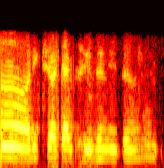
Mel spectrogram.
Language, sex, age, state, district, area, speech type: Marathi, female, 60+, Maharashtra, Pune, urban, conversation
